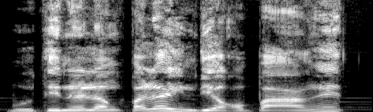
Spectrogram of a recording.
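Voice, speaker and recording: A man playing a smooth, bantering online romancer in a radio drama, speaking in a casual, coy, teasing way. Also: on the high side, fast talker, soft background music, close to an everyday voice. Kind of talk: Tagalog radio drama dialogue.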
